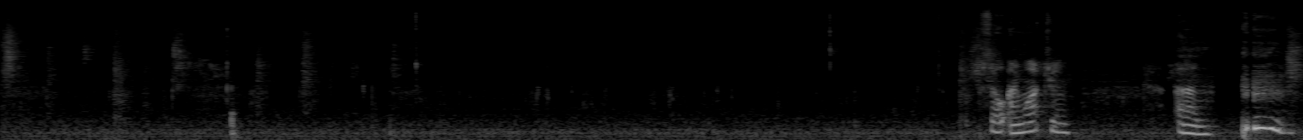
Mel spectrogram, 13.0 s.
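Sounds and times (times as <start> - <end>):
low steady hum: 0.0 - 13.0
person chewing food: 1.7 - 9.6.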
